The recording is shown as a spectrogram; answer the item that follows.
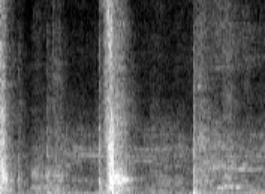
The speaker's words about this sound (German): stehen im Kreis und klopfen ihre Körper ab. Das macht wach und schafft Bewusstsein für den eigenen Körper.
